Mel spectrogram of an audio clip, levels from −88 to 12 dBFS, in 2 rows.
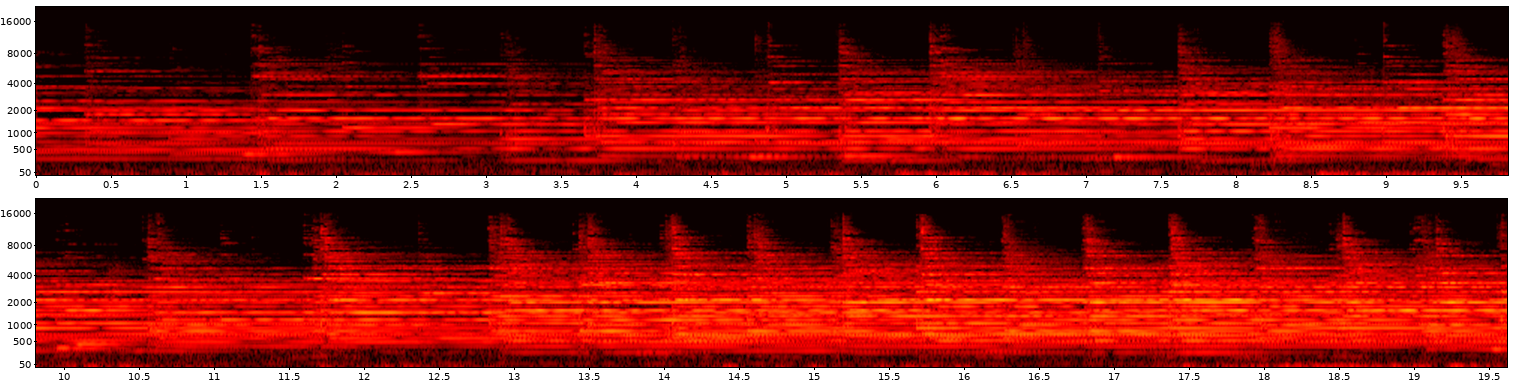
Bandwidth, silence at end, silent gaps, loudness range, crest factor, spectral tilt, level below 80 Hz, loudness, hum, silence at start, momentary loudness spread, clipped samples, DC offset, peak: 16 kHz; 0 s; none; 13 LU; 18 dB; 1 dB/octave; -70 dBFS; -32 LUFS; none; 0 s; 15 LU; under 0.1%; under 0.1%; -16 dBFS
